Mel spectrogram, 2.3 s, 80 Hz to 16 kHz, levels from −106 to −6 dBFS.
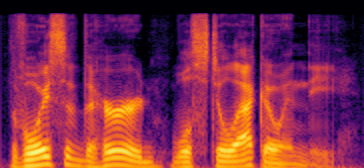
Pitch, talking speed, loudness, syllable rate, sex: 115 Hz, 265 wpm, -18 LUFS, 5.8 syllables/s, male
